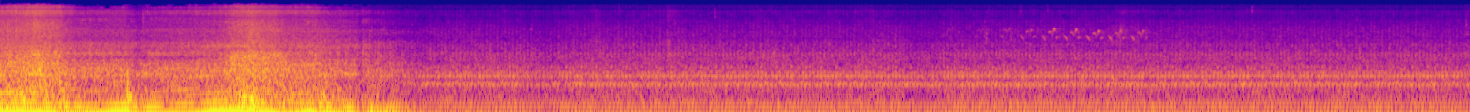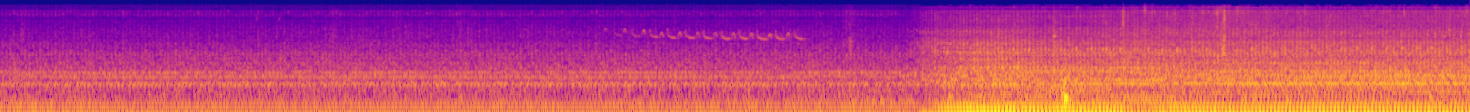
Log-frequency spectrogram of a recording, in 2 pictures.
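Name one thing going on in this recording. Tyres spin and splash in wet mud.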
